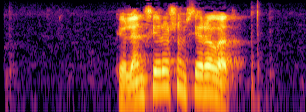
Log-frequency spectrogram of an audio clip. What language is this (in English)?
Mari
